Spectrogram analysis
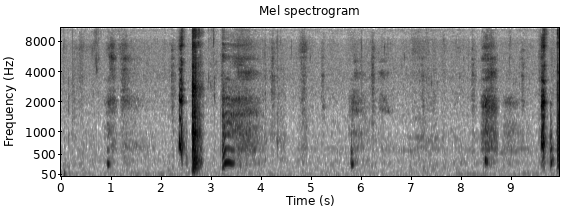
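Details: Several soft, breathy, stifled sneezes with quiet gaps between them, from a very sleepy person trying to fall asleep in a quiet room; allergy sneezing, with pollen the suspected but uncertain trigger.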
